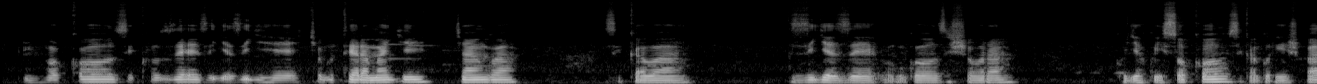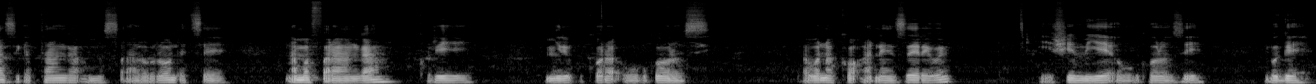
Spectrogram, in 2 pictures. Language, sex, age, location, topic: Kinyarwanda, male, 36-49, Musanze, agriculture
